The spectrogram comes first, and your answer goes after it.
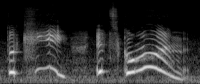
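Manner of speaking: very high, loud panicked yell. A narrator's reading. SpongeBob finding the key gone, high panicked yell. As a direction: cry out in alarm. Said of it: "he yelled".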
